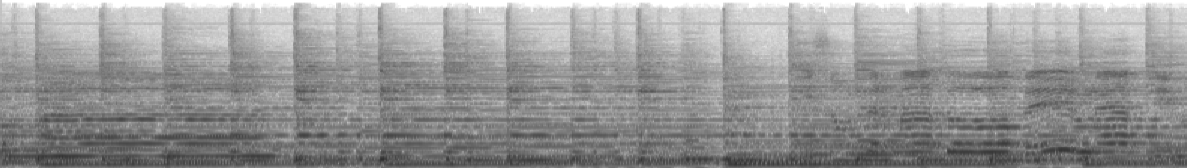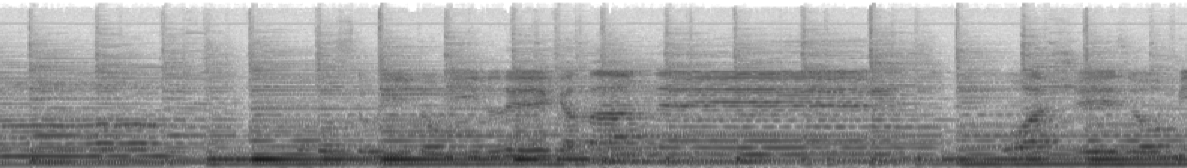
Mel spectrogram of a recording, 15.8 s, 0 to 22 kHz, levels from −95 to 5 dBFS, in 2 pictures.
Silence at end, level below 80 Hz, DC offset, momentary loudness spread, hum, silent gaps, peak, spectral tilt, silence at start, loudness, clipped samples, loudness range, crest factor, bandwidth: 0 s; -56 dBFS; under 0.1%; 8 LU; none; none; -2 dBFS; -6 dB/octave; 0 s; -21 LUFS; under 0.1%; 6 LU; 18 dB; 18.5 kHz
